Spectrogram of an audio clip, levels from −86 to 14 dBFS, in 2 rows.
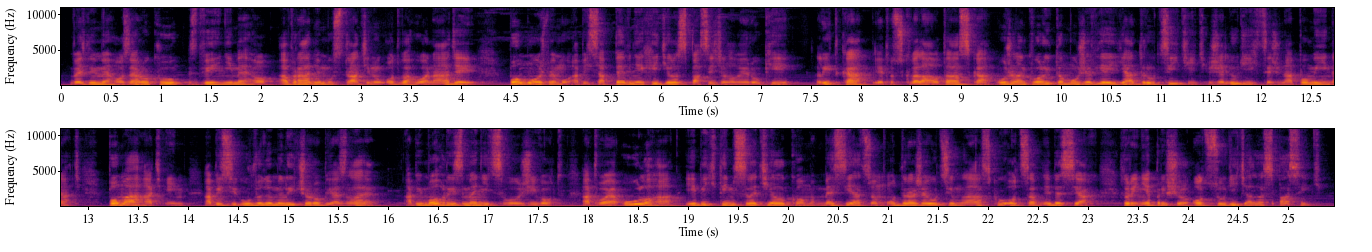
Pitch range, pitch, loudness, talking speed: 125-145 Hz, 140 Hz, -20 LUFS, 165 wpm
